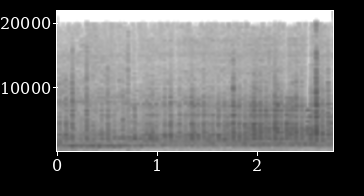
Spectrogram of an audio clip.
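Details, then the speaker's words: Samsung Jet 90 Pet vacuum, belt-driven turbo brush before repair, run with its cover open: fast buzzy rattle over a high whir, constant while spinning, with a part in the brush drive damaged, cause not yet confirmed; turbo brush rattling noise. "There are some clips here. It's making a lot of noise. So this part is definitely damaged."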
